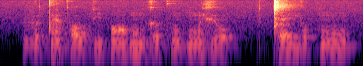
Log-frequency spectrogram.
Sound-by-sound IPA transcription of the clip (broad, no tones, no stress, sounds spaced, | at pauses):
v ɵ t ɛ̃ pʼ ɔ u̯ k i ʔ ɔ̃ ɓ ũ ɡ ɵ pʼ ũ ɓ ũ xʲ o | ǀ ɛ i̯ j o k ũ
